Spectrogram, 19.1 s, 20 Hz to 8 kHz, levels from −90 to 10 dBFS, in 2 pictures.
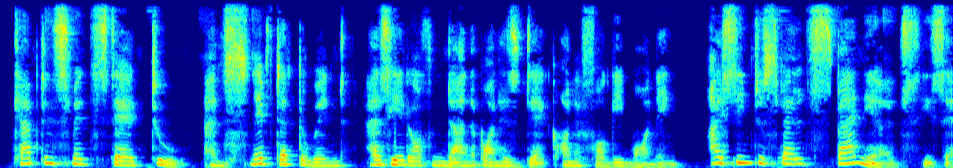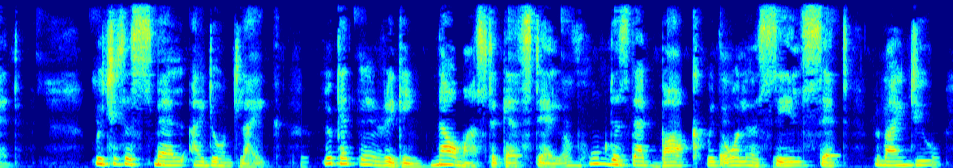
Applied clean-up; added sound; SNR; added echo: neural mask model Resemble Enhance denoiser.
